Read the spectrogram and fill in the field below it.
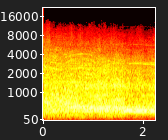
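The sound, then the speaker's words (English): A football crowd at the Den in South Bermondsey voices its disapproval of the number seven player in a loud, sustained roar of jeers and boos. The dense wall of voices holds steady with no pauses for the whole stretch. “The crowd don't like the seven now.”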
